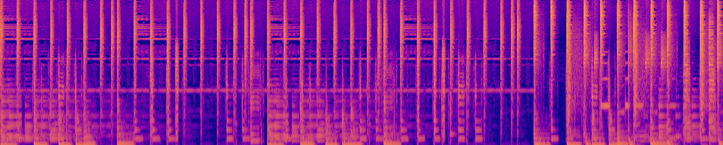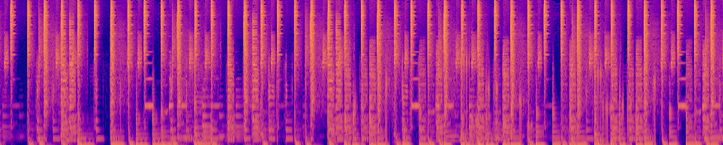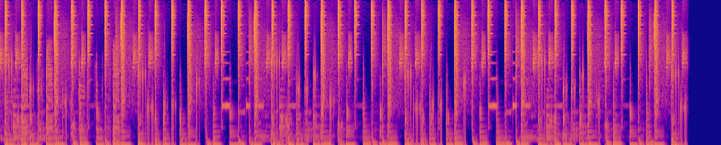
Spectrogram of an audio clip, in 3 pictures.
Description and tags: Smooth intro
heres a little theme tune i made, it could be like a quick intro for a short web series or anything like that.
theme, music, tune, short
